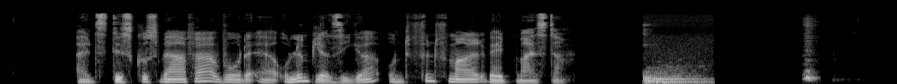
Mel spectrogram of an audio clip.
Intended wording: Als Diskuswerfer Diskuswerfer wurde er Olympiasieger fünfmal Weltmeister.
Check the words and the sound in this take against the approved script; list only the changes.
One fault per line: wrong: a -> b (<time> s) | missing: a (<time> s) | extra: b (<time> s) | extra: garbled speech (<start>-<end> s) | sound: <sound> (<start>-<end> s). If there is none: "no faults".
missing: Diskuswerfer (2.2 s)
extra: und (3.8 s)
sound: thud (6.4-7.2 s)
sound: whoosh (8.0-8.2 s)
